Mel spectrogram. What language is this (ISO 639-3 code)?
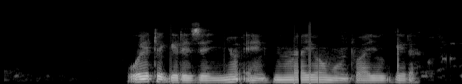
lug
